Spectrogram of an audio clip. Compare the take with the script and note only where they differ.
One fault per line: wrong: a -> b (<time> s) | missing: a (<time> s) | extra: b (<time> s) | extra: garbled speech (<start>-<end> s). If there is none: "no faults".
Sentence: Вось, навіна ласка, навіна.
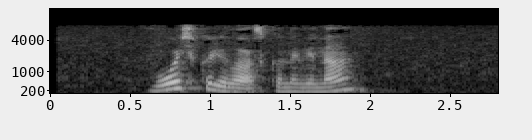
wrong: навіна -> калі (0.9 s)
